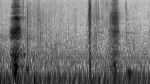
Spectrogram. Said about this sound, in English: You bring me Kleenex? Thanks. Love. And he doesn't want to hear me keep sniffling.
